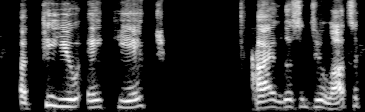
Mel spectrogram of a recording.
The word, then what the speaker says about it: Tuatha: By the way, it's spelled Tuath. I listened to lots of Celtic the recordings. The th is silent. Yeah, so it's Tua, and you stop there.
